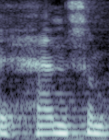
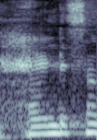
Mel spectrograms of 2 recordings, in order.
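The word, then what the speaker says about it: handsome: इस्तेमाल कर सकते हैं याद रखिएगा उसे हैंडसम पढ़ा जाता है हैंडसम नहीं पढ़ा जाता ड pronounce D इट्स हैंडसम look at the next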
